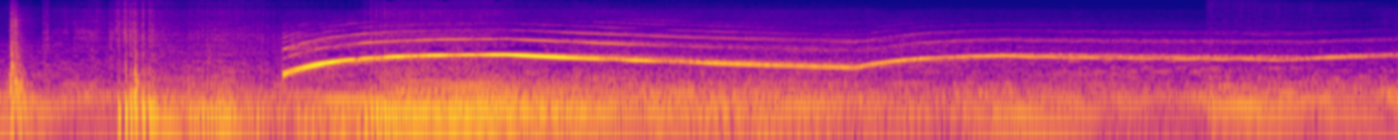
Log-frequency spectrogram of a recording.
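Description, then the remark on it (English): A police squad car siren winds up after a brief thud, then wails in long rising and falling sweeps, loud over a low engine rumble. “You drive, I'll hop in your squad car.”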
